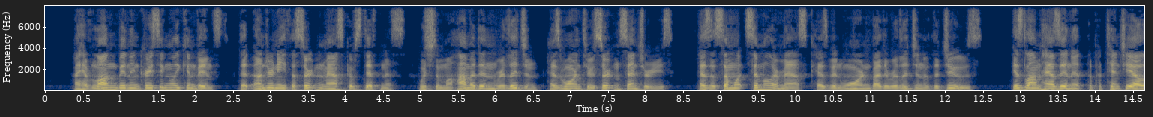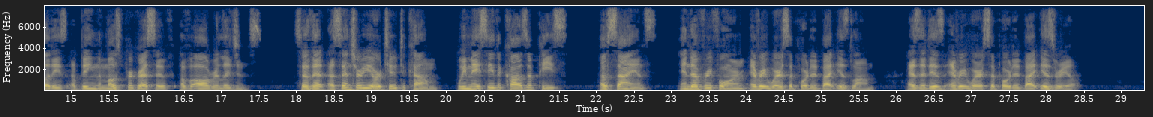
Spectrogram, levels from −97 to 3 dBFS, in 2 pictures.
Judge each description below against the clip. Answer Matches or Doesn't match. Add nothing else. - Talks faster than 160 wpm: Matches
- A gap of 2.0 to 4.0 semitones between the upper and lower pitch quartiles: Doesn't match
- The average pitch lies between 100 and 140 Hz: Matches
